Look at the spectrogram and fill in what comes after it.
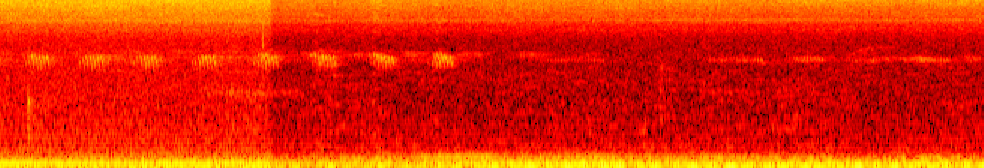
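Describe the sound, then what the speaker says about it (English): Crickets chirp in a steady, rapid pulsing trill over a constant low rumble of outdoor background noise by a lake. "Y'all hear the crickets?"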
